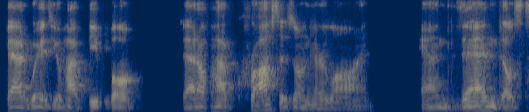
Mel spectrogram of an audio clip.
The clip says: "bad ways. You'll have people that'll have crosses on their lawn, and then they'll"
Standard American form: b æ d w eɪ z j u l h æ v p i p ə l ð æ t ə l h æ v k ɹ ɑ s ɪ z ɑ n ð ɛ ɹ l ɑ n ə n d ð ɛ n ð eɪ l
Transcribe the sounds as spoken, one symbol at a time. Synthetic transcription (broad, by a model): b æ d w eɪ z j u l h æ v p i p l ð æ t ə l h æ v k ɹ ɑ s ɪ z n ð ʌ ɹ l ɑ n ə n ð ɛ n ð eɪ l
